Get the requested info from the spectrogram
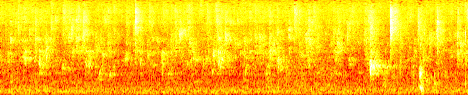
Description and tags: Drips Underwater
Water drips underneath a grate found on a construction site.
cave, drip, drop, echo, field-recording, ping, pling, reverb, splash, under, underwater, water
